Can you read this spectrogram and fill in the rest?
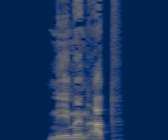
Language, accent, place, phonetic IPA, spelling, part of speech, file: German, Germany, Berlin, [ˌnɛːmən ˈap], nähmen ab, verb, De-nähmen ab.ogg
- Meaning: first/third-person plural subjunctive II of abnehmen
